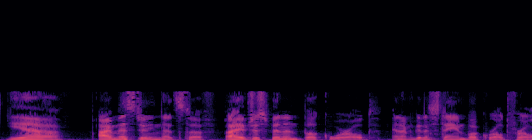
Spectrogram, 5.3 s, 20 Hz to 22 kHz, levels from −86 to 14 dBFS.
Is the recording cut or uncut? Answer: uncut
